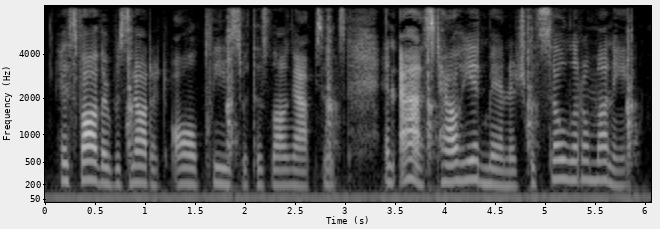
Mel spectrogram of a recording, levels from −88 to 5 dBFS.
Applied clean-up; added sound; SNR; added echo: none; Clock; 13 dB; none.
